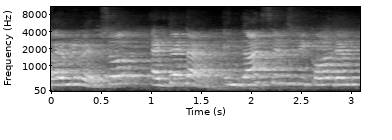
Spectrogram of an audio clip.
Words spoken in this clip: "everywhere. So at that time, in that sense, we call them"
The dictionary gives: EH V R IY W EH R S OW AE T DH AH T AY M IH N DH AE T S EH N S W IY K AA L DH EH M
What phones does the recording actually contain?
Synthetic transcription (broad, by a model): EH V R IY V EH R S OW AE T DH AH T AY IH N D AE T S EH N S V IY K AA L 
